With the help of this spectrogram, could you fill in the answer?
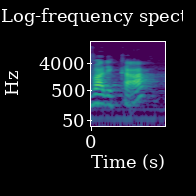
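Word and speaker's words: Varikas: Acabei de saber que o sobrenome dela, a pronúncia é Varicá, né?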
